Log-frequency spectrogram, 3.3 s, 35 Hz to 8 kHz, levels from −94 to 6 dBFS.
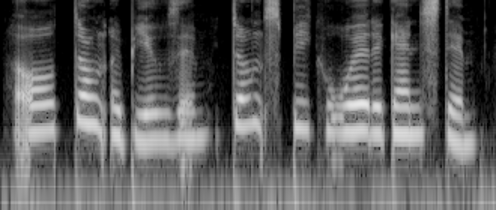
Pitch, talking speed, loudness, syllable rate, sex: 250 Hz, 180 wpm, -17 LUFS, 4.6 syllables/s, female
